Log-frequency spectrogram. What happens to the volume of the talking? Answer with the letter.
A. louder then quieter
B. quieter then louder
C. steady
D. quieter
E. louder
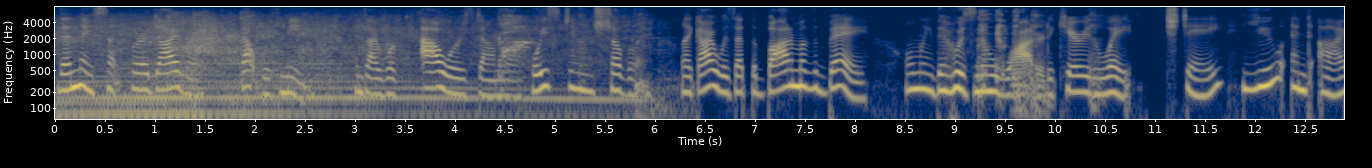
C.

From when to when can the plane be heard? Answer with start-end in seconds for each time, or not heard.
0.0-6.5.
